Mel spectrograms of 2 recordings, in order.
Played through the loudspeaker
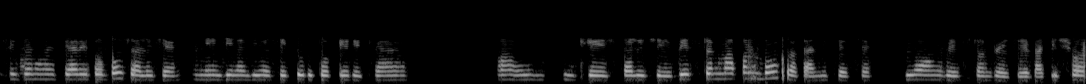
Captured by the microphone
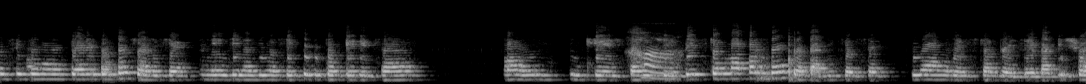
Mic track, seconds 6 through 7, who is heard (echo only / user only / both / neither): both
